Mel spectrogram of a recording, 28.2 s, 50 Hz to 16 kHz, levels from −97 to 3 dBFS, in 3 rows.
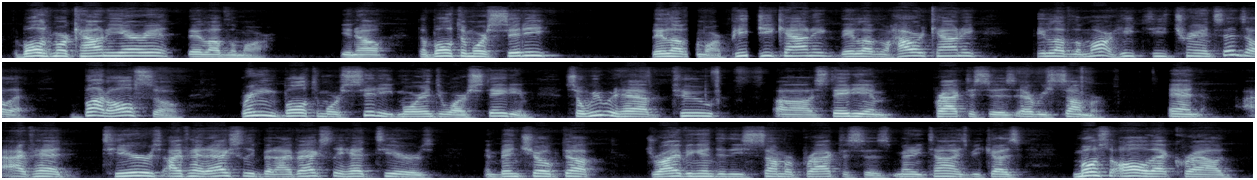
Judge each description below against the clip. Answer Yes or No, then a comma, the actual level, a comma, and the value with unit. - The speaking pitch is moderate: Yes, medium, 165 Hz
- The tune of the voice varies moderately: No, wide, 5.7 semitones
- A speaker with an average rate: Yes, average, 165 wpm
